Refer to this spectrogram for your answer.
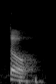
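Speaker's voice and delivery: त as a short, unaspirated "tuh"; changed final sound. Shown as a demonstration. Teacher showing how the final sound changes, sound demonstration. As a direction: say त alone, a brief dental t. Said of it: "final sound होता है change होकर".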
